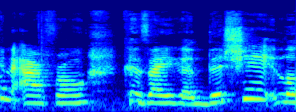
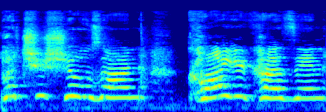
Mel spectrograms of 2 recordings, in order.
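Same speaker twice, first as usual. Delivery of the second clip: put-on frantic, high-pitched screaming; 8 semitones higher, 6 dB louder than usual. Retelling the mom's reaction after hearing what happened: imitating mom screaming. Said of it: "she started screaming".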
